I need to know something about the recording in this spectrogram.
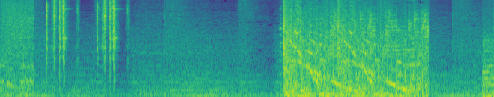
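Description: Edited sci-fi sound effects over music: a few quick sharp clicks early, a quieter humming stretch, then a loud burst of many falling whistling sweeps lasting about two seconds in the second half.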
